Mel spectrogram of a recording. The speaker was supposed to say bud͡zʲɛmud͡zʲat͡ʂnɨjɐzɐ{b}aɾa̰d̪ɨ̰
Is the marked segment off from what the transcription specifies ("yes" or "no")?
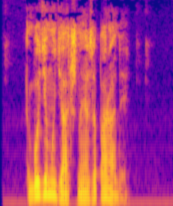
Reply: yes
